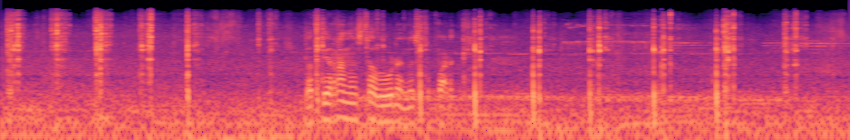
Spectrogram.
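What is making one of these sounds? A digging tool chops repeatedly into soft soil.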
